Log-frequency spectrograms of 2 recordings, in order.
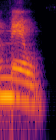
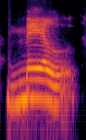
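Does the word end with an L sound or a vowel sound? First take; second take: vowel sound; L sound. First: It ends with a weak vowel sound. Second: It ends with a clear L consonant. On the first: "A gente fala mel" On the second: "o correto seria falar mel"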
